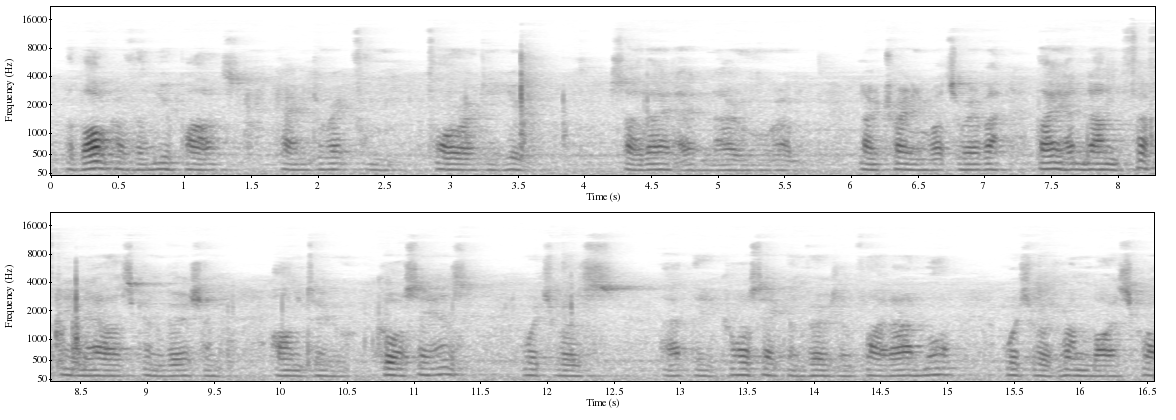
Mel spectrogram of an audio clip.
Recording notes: live at the Wings Over New Zealand Forum Meet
